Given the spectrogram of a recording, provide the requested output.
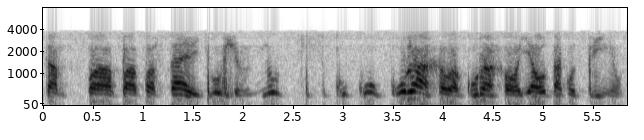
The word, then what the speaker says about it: Курахово: Правильно, город Курахово, ударение правильно делаешь, совершенно верно.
